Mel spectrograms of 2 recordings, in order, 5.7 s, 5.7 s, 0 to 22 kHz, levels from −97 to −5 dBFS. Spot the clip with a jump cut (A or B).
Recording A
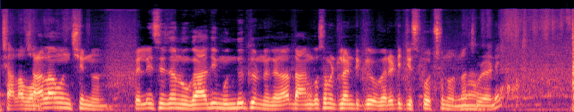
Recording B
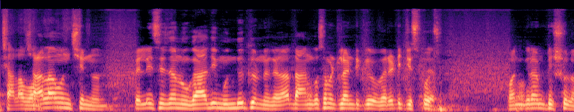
B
